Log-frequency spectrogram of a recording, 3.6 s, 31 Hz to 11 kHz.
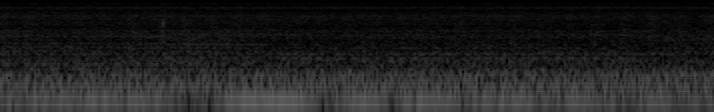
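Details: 1997 Dodge Grand Caravan SE, abandoned over 4 years with unknown mileage, now repaired: after a cold start it settles into a low, even, smooth idle rumble with no knocks or ticks, a healthy idle.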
